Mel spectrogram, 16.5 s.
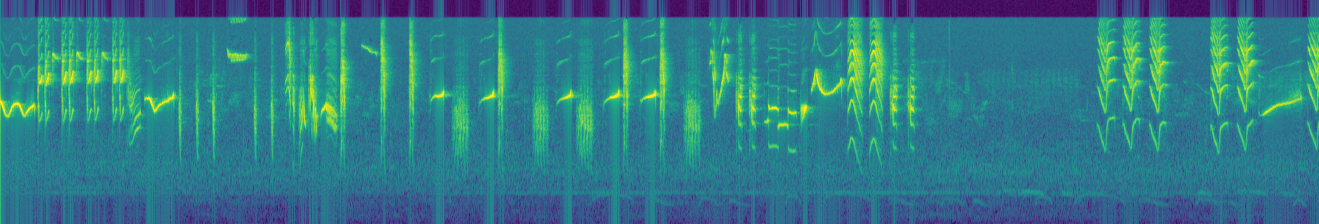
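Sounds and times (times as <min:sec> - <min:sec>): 
bird calling: 0:00.0 - 0:16.4.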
